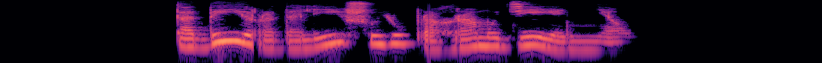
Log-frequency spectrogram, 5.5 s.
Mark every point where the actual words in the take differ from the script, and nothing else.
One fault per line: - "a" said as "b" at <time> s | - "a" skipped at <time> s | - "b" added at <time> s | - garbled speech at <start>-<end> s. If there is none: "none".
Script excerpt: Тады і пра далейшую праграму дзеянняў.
none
